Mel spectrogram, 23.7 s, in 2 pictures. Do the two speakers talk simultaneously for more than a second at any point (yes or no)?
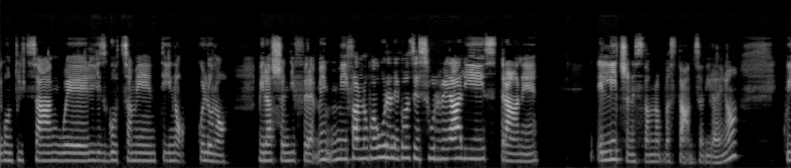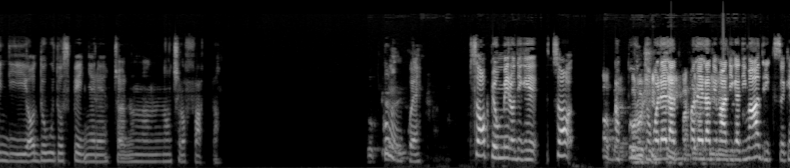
yes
